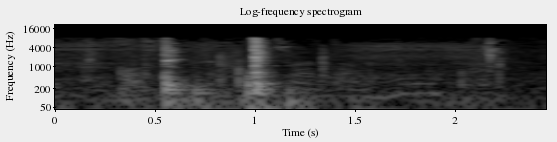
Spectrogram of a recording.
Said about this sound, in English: Be so good as to close that door, Sergeant Dutton.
